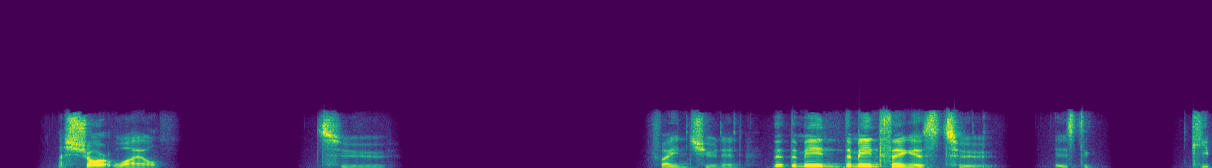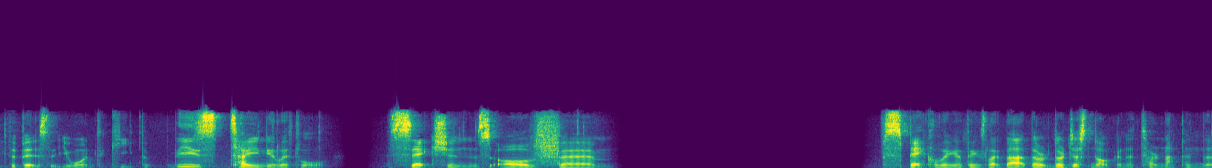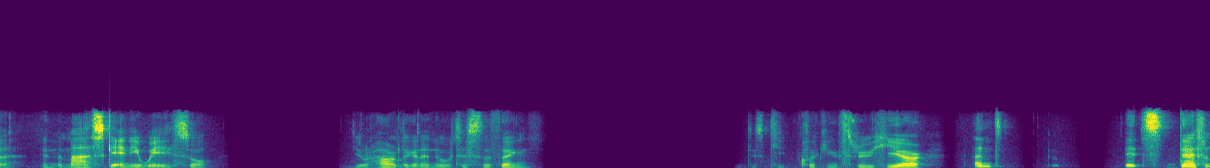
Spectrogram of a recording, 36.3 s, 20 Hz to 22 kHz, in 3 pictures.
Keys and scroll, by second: 16.7 space, 34.5 super+-.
